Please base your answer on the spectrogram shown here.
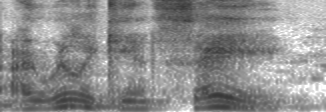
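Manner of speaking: whispered speech. Redoing a character's line from their own book after correcting himself: whispering. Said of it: "he was whispering".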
